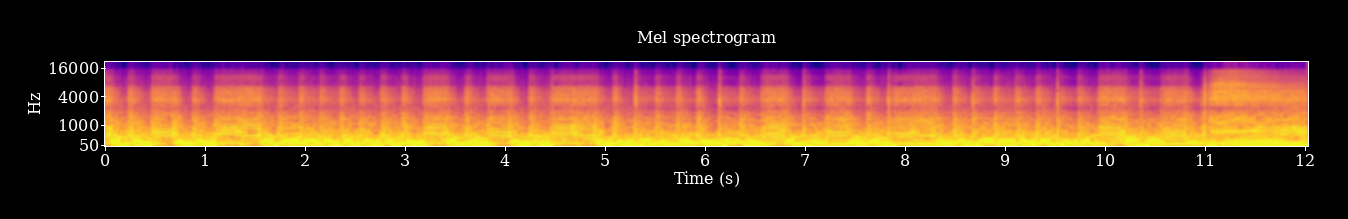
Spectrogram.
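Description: Rock track with distorted electric guitar over a strong bass and a steady beat, played through a soundcore Boom 2 Bluetooth speaker. Near the end the arrangement changes and grows brighter.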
